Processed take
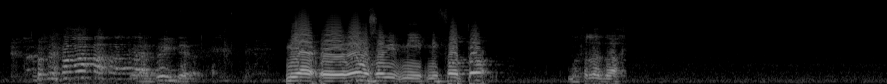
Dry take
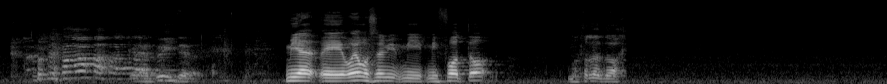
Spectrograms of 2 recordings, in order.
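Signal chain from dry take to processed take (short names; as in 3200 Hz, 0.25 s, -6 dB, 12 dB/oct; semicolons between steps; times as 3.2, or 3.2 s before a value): HPF 99 Hz 12 dB/oct; tube stage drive 26 dB, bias 0.6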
